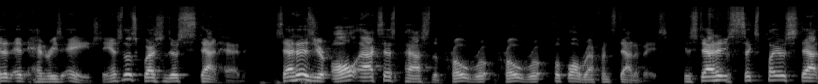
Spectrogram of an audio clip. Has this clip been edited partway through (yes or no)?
yes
